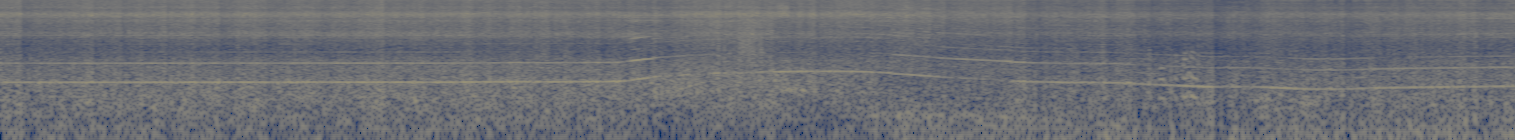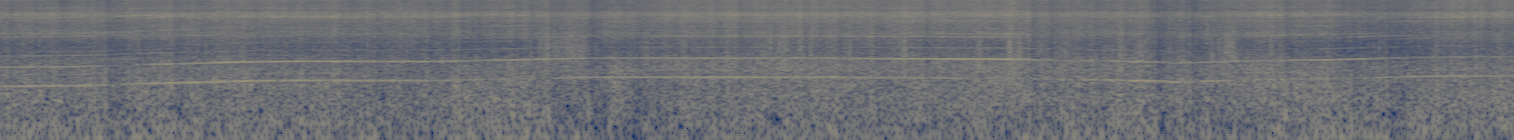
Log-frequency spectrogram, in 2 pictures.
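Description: Motorcycle engine running at freeway speed, with wind rushing over the microphone. The engine's note rises about six seconds in, sinks lowest a few seconds later, then climbs back and holds steady.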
